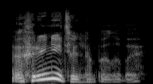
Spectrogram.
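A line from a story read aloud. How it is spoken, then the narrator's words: Mutter. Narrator (Russian): пробормотал Харитон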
